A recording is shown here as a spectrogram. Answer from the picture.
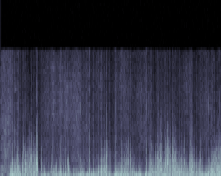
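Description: Wind blowing across the camera's microphone, a loud, steady low rumble with no other sound standing out.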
